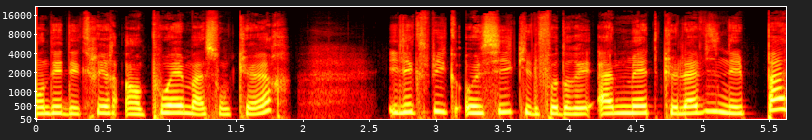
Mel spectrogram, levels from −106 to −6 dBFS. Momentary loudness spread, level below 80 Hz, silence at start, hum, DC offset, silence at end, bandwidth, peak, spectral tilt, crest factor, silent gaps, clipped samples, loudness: 6 LU; -48 dBFS; 0 s; none; under 0.1%; 0 s; 17.5 kHz; -6 dBFS; -5 dB/octave; 16 dB; none; under 0.1%; -21 LUFS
